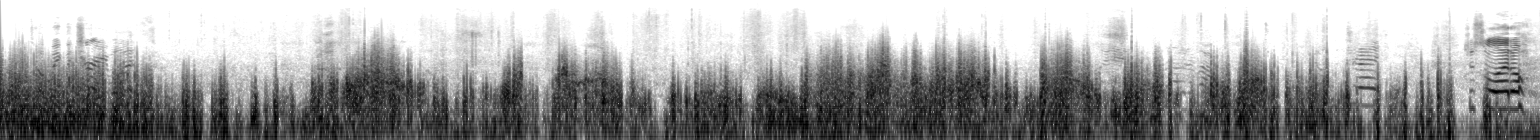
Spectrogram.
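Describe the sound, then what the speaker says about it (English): Strong wind roars against the microphone outdoors on a very windy day in Montana, a loud continuous rumble with gusty buffeting throughout, while someone talks over it. "It's really windy today in Montana"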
